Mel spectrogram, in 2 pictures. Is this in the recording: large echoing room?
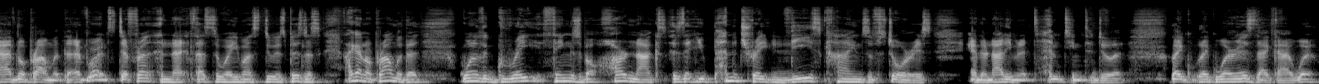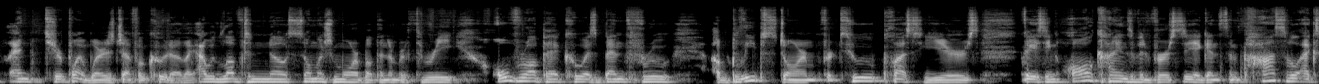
no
